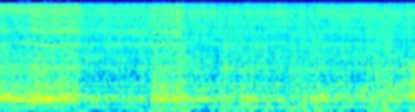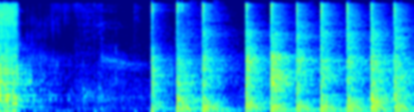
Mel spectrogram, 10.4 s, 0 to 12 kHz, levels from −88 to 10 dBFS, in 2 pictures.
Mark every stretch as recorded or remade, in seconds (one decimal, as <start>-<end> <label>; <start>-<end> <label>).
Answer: 0.0-1.0 recorded; 1.0-1.9 remade; 1.9-2.3 recorded; 2.3-6.1 remade; 6.1-10.4 recorded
